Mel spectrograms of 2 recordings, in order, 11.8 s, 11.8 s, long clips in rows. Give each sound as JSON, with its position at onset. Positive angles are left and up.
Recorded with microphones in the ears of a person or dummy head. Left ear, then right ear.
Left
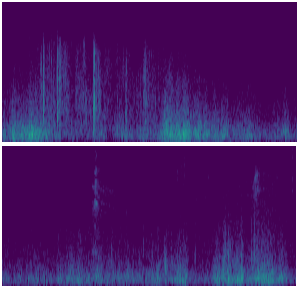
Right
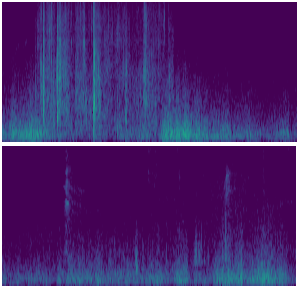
{"t": 0.7, "sound": "running footsteps", "side_deg": -80}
